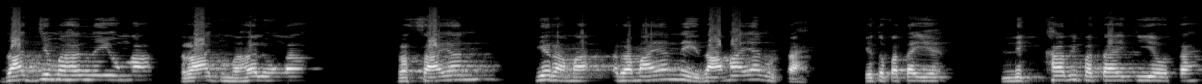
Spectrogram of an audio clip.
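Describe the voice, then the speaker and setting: Man, grammar teacher, unhurried, higher voice, word-by-word explanations, frequent check-ins. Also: fairly even intonation, darkish tone, poor audio. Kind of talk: slow spelling-correction lesson.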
